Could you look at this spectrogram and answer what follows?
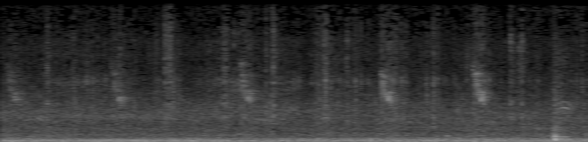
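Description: Small birds chirping in the trees: short, high, falling chirps repeating every second or so over a steady low background hum. One brief sharp sound near the end is the loudest moment.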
